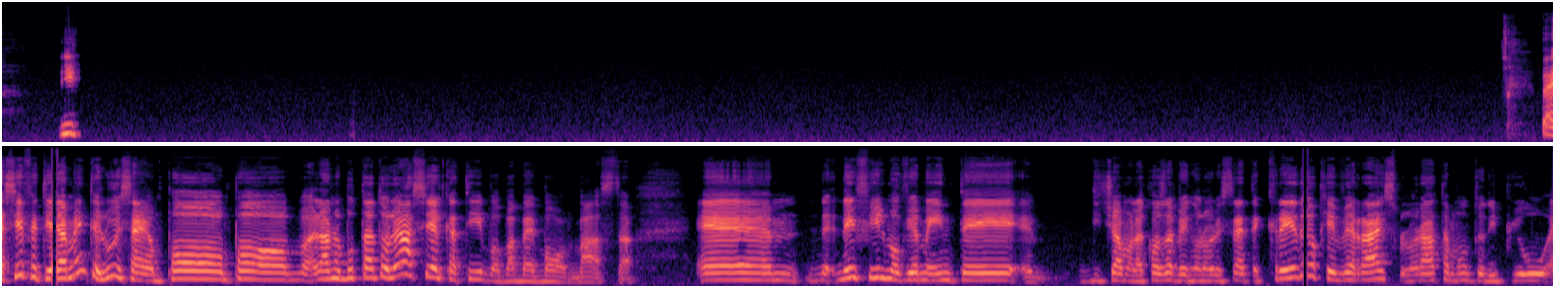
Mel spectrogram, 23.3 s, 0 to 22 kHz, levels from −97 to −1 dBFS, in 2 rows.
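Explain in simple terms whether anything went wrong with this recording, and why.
Speech drops out at 12.02 s and 21.40 s, about 40 ms and 36 ms: a gap at a join of encoded pieces, left by untrimmed encoder padding.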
